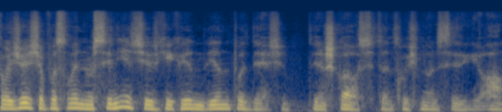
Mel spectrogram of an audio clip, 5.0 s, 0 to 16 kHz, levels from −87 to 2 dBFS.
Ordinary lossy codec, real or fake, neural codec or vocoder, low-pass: AAC, 64 kbps; fake; codec, 16 kHz in and 24 kHz out, 0.6 kbps, FocalCodec, streaming, 4096 codes; 10.8 kHz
